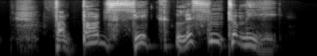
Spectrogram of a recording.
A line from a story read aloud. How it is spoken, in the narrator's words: she snapped impatiently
